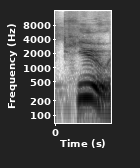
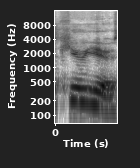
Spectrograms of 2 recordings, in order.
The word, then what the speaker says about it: QYOU: the best q u we thought stupidly that people would run the letters together and just announce it as q is one word qyou would be pronounced as q no one in history has ever called us q except for uh except for us everybody says cue you so that's why it's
